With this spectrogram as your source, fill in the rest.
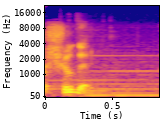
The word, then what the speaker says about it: sugar: Sugar is the only word in English literature or in the vocabulary where SU is called shu. This is the only word wherein U is converts are as H.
